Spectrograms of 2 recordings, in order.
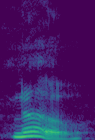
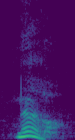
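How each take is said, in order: First: It is said a little louder. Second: It is said quietly and sheepishly.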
